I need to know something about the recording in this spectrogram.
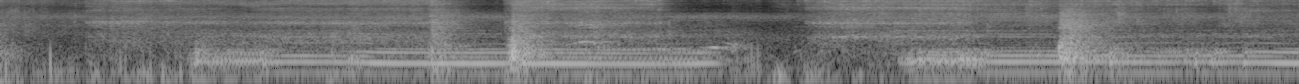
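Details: Sleeping Friesian horse giving two long, droning, low-pitched snores, each with a quieter breath between; snoring.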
